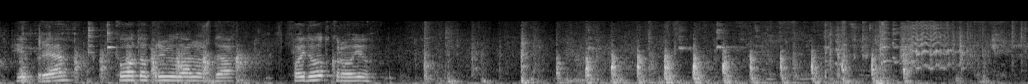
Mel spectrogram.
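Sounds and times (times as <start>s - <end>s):
knocking on a door: 0.2s - 2.6s, 5.2s - 9.2s
speech: 0.2s - 3.8s.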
